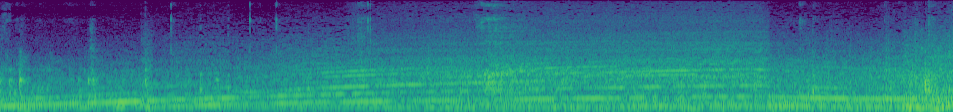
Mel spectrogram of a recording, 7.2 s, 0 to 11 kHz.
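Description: A race car engine in Gran Turismo 7 revs up and down continuously, pitch sweeping through gear changes at close, steady volume.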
